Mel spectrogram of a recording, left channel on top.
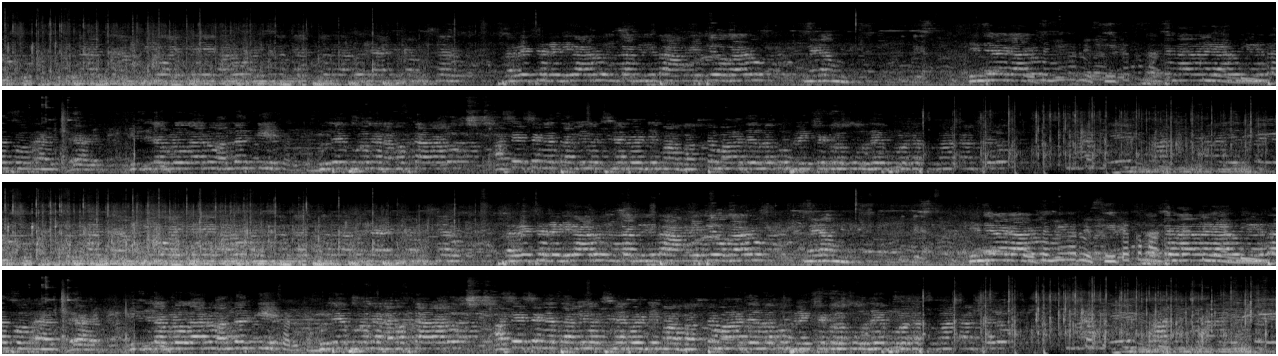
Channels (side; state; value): left; quieter; 6.8 dB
